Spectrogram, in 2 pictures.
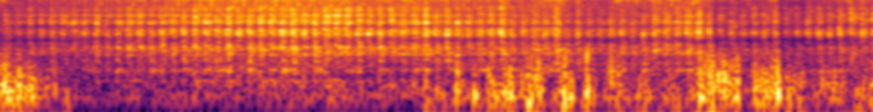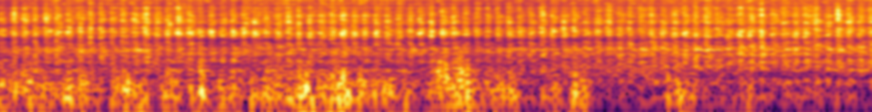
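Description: At idle a quick, uneven ticking, roughly three or four a second, runs over the engine; it could be lifters or timing chain.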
